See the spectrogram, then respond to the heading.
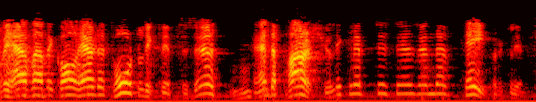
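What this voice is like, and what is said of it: Comic Scandinavian-style accent. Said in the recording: “smorgasbord accent”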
